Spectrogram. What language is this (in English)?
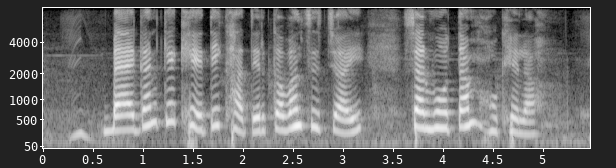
Bhojpuri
